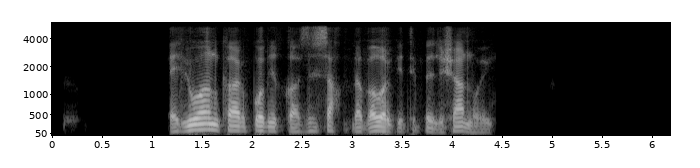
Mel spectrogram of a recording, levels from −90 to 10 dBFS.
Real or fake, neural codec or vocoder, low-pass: fake; codec, 16 kHz, 0.7 kbps, FocalCodec; 5.4 kHz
